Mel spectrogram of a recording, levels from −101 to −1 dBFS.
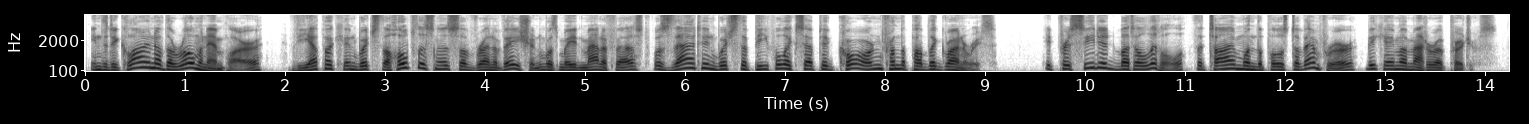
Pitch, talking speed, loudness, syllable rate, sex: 160 Hz, 200 wpm, -18 LUFS, 5.9 syllables/s, male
